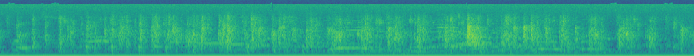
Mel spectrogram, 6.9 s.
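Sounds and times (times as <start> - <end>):
crowd applause: 0.1 - 6.9
murmuring voices: 1.8 - 6.8.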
